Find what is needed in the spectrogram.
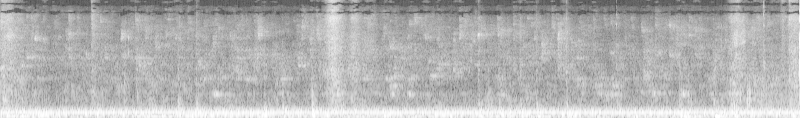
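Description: Near silence: faint scratching of a pen writing on paper, over a steady low hum.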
